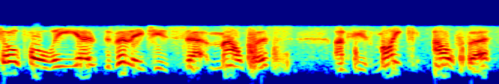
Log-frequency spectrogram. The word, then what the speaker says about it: Malpas: The village is Malpas, and it is Mike Alpha Lima Papa Alpha Sierra. That's Malpas in Cheshire.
